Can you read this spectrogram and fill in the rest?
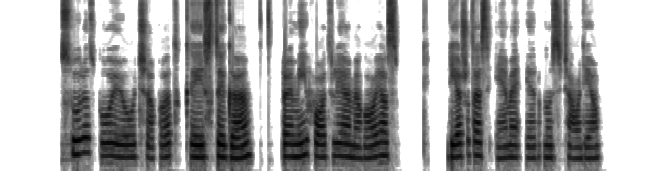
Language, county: Lithuanian, Klaipėda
